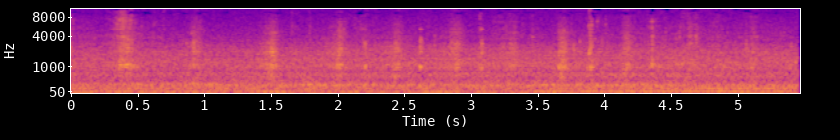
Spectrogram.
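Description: Chewing on crunchy cinnamon-sugar mini churros: a few faint, short crackles spaced irregularly, over a low steady hum inside a car.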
